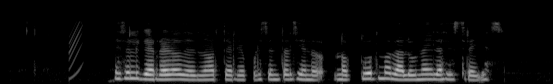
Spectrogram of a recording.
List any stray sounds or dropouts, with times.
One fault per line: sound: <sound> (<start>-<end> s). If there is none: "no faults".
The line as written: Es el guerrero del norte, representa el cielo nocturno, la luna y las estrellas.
sound: chirp (0.7-0.9 s)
